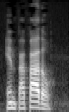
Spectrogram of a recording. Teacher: the letter p is like much like the english p but it is a little shorter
